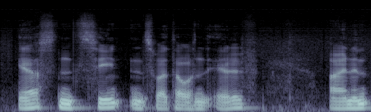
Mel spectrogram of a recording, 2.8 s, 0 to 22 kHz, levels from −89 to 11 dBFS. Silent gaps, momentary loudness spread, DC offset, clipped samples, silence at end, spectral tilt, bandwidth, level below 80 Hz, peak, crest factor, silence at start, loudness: none; 6 LU; under 0.1%; under 0.1%; 0 s; -7.5 dB/octave; 11 kHz; -44 dBFS; -4 dBFS; 16 dB; 0.15 s; -22 LUFS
